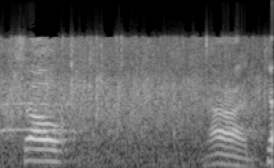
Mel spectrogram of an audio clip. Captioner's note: applause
